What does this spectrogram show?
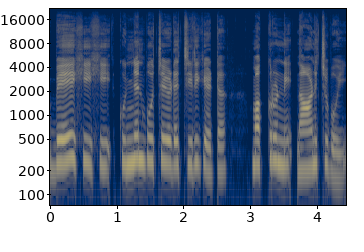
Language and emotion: Malayalam, neutral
